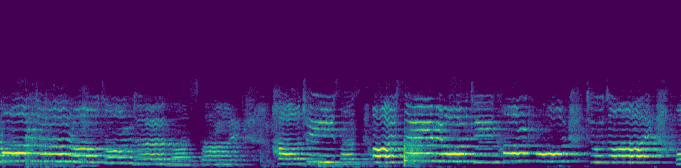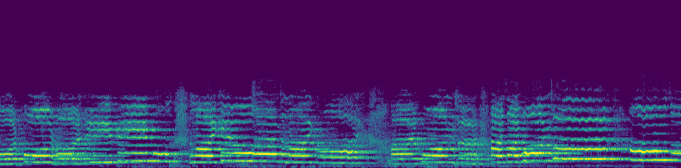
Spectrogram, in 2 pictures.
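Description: Children's choir singing a piece in live concert, with held notes moving from pitch to pitch. The sound has the dulled top end of an old cassette tape recording.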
